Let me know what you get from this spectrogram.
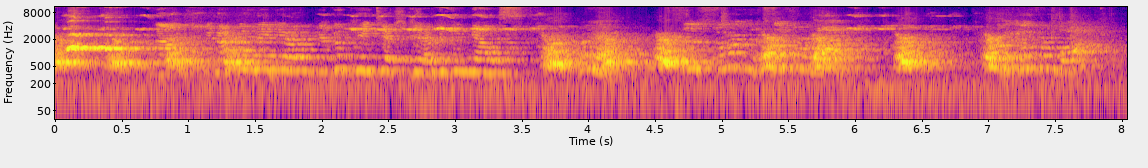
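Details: Boxer dog barking in a run of repeated loud barks, with human speech at the start.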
